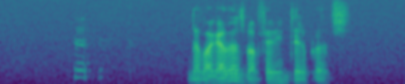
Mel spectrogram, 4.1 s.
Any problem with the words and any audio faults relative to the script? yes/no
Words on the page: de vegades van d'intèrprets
yes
